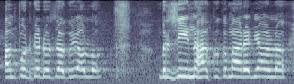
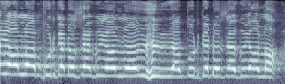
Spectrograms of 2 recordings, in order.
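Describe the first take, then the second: First: Pleading words that end in crazy laughter; acted unrepentant confession, laughing at the end; tearless mock prayer. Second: Acted weeping supplication; crying repentant prayer. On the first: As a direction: beg without crying, then cackle. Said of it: "nggak nangis, itu justru aneh". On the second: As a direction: wail for forgiveness, sobbing between phrases. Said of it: "menyesal dia".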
